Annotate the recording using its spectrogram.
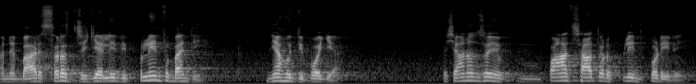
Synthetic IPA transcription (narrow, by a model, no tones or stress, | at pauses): ənebaɾesəɾəsd͡ʒəɡjaled̪iplint̪ʰbãnd̪i | njãɦut̪ipoɡja̰ | pət͡ʃʰiaːnə̃nd̪səĩpãt͡ʃsat̪ʋaɾplĩnt̪̚ʰpəɽiɾəɦi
